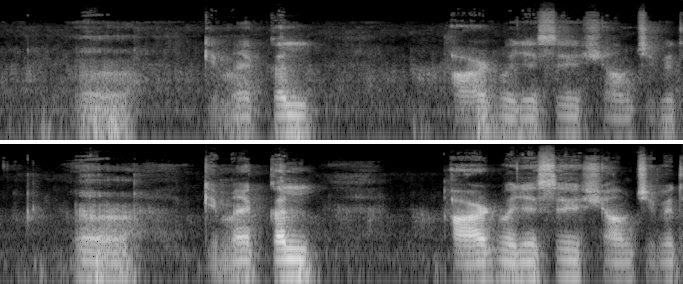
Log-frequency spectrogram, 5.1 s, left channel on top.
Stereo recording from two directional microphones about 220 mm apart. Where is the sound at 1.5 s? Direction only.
35° right (ahead or behind).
